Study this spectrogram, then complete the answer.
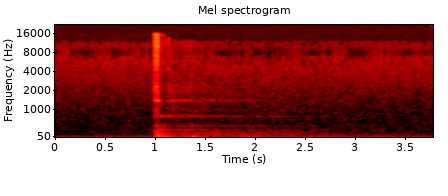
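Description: A ringing chime with a metallic clatter marks an item being equipped.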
